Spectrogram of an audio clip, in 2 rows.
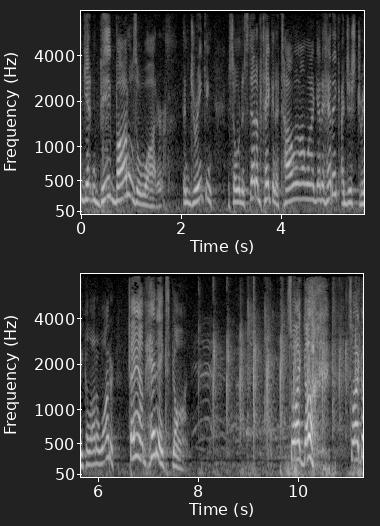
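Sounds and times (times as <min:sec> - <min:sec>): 
speech: 0:00.0 - 0:07.8, 0:09.8 - 0:11.2
audience clapping in steady rhythm: 0:08.0 - 0:11.2.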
